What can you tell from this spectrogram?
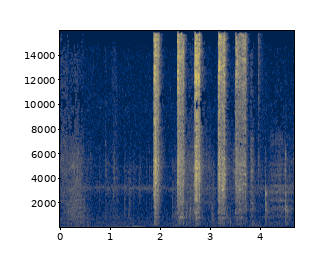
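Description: About five short scrubbing strokes against the cast gasket flange of a Dodge Ram front-axle shift-motor housing, coming in the second half: cleaning old gasket residue and gear oil off the mating surface.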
